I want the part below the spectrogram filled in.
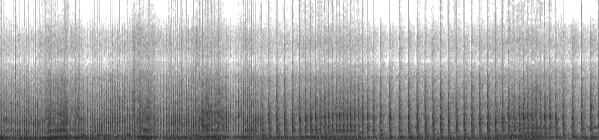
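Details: Jeep XJ off-road build during competition: loud engine under strain with fast, sharp, regular knocking rising with revs; suspected rod hitting the oil pan, a bottom-end failure.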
